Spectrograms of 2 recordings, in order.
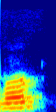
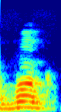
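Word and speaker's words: vogue: we say this word vog means in fashion so vog we pronounce this part only right V rather than U and E also so we do not pronounce this U and E also there yeah we say only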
